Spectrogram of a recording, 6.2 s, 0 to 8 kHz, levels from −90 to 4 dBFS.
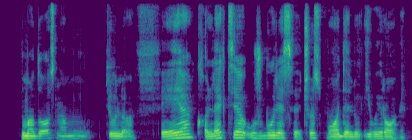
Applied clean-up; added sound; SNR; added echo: none; none; none; none.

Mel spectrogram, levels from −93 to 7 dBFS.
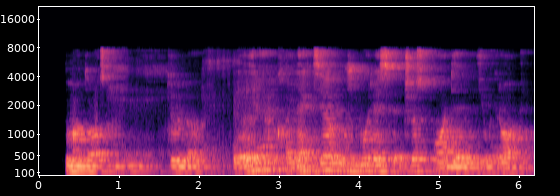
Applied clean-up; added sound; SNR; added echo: neural separator model SepFormer DNS4.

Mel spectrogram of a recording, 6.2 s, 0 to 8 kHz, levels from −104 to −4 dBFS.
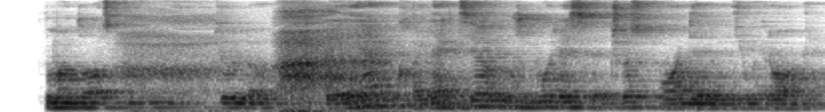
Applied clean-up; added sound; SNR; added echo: none; Breathing; 7 dB; reverberation time 0.9 s.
